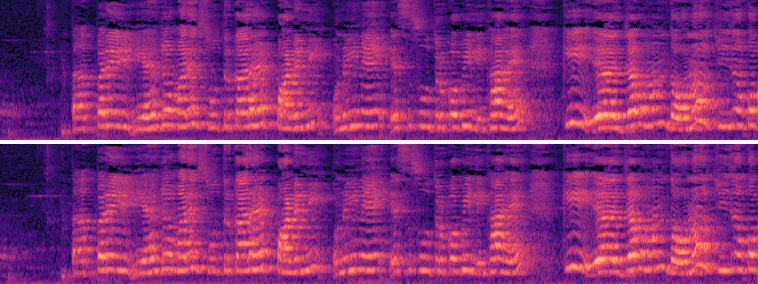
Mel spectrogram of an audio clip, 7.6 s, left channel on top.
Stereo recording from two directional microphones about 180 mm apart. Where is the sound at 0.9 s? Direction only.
20° right (ahead or behind).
